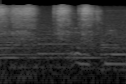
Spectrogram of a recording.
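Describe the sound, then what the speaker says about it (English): Several short hisses of hairspray from an aerosol can, close up, in quick succession. "take some hairspray and just spray these so that they don't move much"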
